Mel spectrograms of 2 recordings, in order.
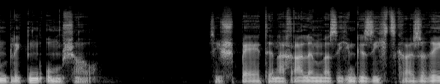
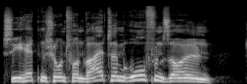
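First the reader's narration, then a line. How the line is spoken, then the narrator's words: Shouting. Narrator (German): schrie er ihr zu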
